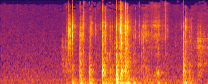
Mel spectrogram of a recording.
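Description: Small clicks and taps come from hands handling a plastic circuit board.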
